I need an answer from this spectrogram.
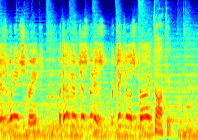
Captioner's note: radio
